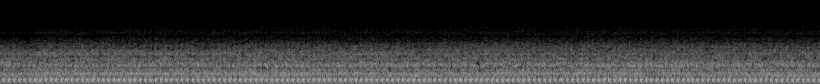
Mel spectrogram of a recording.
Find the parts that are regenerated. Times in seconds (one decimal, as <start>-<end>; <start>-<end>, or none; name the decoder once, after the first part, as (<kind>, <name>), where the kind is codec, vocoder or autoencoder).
none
